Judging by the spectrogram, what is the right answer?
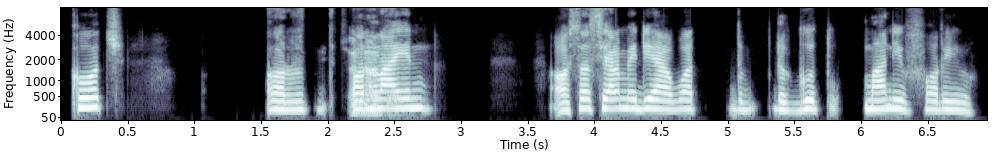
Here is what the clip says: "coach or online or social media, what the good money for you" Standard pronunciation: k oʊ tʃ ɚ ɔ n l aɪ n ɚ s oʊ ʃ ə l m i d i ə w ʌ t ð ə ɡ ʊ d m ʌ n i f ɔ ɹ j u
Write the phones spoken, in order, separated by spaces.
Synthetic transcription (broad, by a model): k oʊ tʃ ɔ ɔ n l aɪ n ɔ s oʊ s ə l m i d i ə w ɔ t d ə ɡ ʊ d m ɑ n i f ɔ ɹ j u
